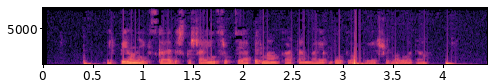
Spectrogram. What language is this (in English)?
Latvian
